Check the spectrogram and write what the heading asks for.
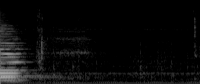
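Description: A piano accordion sounds one short held tone right at the start, fading out within about half a second, followed by a quiet room.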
